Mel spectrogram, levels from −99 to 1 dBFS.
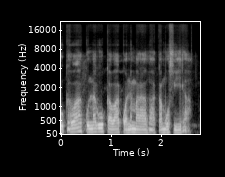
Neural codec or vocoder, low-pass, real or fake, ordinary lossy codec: codec, 44.1 kHz, 7.8 kbps, DAC; 19.8 kHz; fake; none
